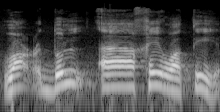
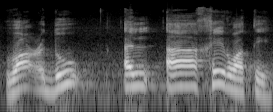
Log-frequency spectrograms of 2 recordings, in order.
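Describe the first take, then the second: First: The words run together, dropping the article vowel. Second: The words are said separately, keeping the article vowel.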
